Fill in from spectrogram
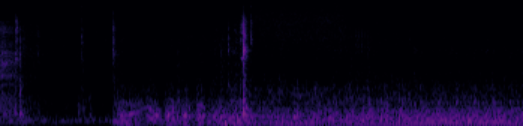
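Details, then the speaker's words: Used luxury car, possibly with Multitronic gearbox, "service due" warning on; slight rattle for a couple of seconds on startup, timing chain or top end until oil reaches the top, then settles. "Ooh, slight timing chain rattle there on startup for a couple of seconds. Either that or a little bit of a top end rattle until the oil gets all the way to the top."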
